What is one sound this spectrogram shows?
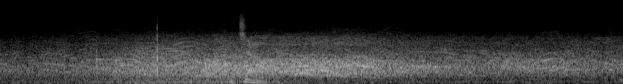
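A crowd cheers and roars in a large open stadium.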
